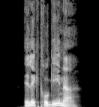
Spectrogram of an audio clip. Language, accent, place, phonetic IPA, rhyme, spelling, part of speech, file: German, Germany, Berlin, [elɛktʁoˈɡeːnɐ], -eːnɐ, elektrogener, adjective, De-elektrogener.ogg
- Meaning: inflection of elektrogen: 1. strong/mixed nominative masculine singular 2. strong genitive/dative feminine singular 3. strong genitive plural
